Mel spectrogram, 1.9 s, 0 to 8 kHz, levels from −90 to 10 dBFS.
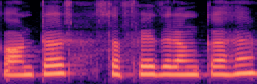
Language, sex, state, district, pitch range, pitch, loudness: Hindi, female, Jharkhand, Deoghar, 240-260 Hz, 245 Hz, -14 LUFS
